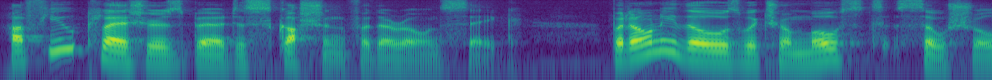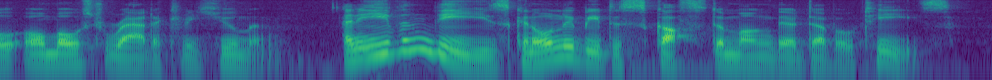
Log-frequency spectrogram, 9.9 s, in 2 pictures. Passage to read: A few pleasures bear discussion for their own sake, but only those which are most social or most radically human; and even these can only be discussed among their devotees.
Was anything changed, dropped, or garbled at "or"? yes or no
no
